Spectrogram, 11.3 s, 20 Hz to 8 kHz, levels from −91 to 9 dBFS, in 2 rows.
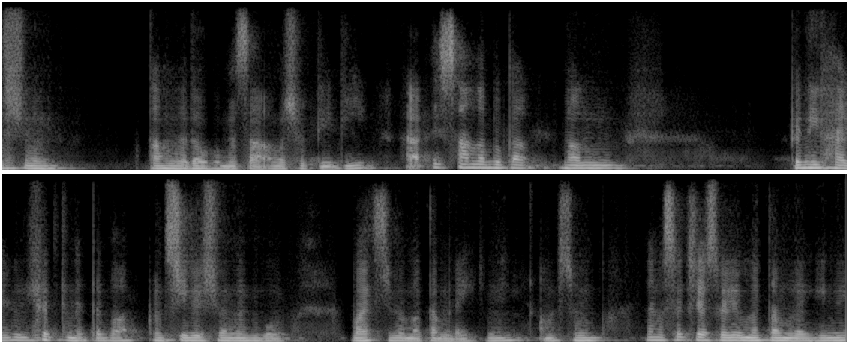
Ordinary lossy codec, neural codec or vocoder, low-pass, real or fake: none; codec, 16 kHz, 1 kbps, FreqCodec, smaller model; none; fake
